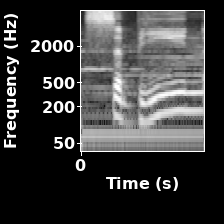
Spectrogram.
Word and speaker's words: Sabin: Sabin! Or Sabine, apparently, is how some people pronounce him.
